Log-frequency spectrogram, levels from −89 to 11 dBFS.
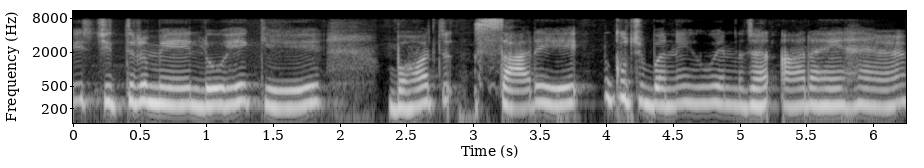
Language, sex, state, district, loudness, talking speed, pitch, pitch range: Hindi, female, Jharkhand, Deoghar, -14 LUFS, 135 wpm, 235 Hz, 225-255 Hz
